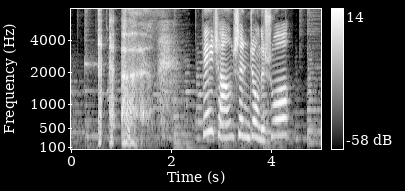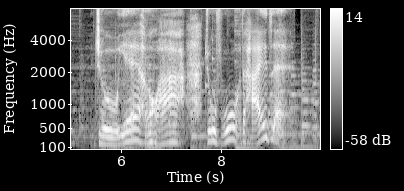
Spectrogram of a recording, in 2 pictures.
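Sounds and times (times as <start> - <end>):
storyteller voicing a father clearing his throat: 0.6 - 1.6
speech: 2.8 - 4.4, 5.5 - 9.4.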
